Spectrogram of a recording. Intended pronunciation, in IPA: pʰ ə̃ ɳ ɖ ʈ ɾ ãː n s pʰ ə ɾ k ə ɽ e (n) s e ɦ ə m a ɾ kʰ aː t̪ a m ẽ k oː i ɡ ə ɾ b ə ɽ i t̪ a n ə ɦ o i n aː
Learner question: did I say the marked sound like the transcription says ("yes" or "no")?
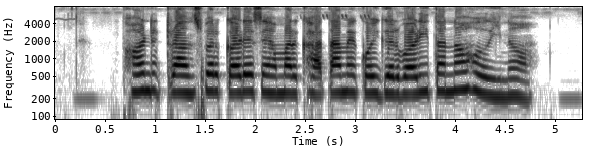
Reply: no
